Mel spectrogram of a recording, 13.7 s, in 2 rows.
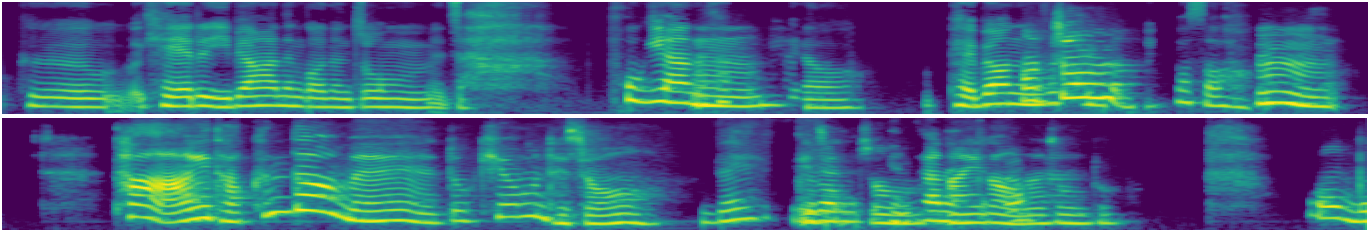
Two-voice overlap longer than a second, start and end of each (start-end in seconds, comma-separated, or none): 10.8-12.0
